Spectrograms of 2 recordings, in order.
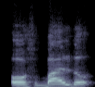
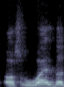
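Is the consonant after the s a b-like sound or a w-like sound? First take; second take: b-like; w-like. First: The consonant after the s sounds like b. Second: The consonant after the s sounds like w. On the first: The speaker calls it right. "En castellano es Osvaldo" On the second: The speaker calls it wrong. "ahí no dice Oswaldo"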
